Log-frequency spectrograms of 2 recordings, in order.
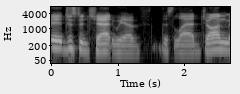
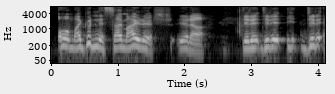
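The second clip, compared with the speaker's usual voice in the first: higher, louder pretend astonishment; mock sudden realization; 6 semitones higher, 6 dB louder than usual. Host imagines guest waking up one day, mock astonished. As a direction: exclaim it as a playful epiphany.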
